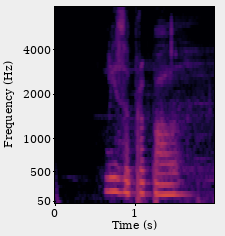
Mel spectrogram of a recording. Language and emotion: Russian, sad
